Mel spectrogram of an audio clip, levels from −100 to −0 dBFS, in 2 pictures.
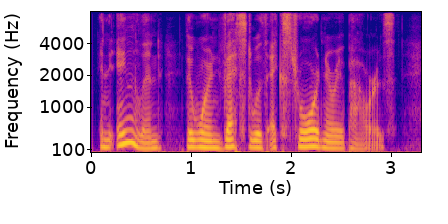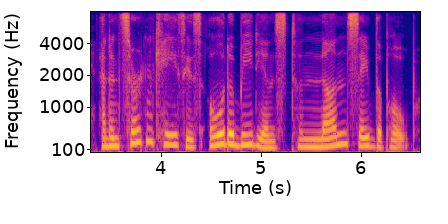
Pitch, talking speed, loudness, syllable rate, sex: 170 Hz, 175 wpm, -17 LUFS, 5.7 syllables/s, female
